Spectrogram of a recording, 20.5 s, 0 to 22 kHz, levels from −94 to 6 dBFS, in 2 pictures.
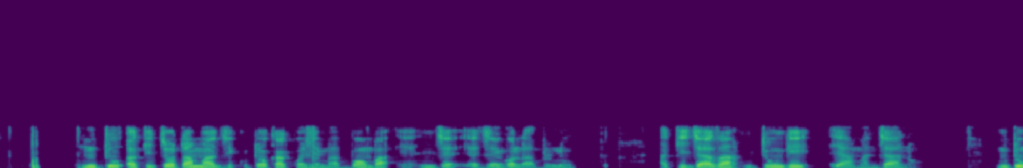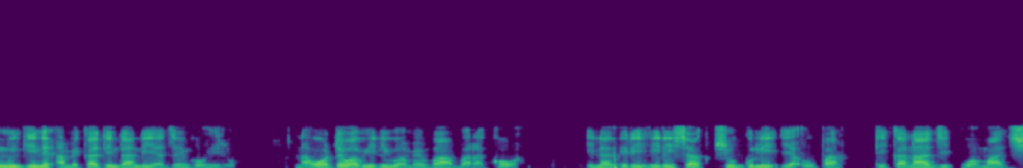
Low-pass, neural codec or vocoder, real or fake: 5.4 kHz; vocoder, 22.05 kHz, 80 mel bands, Vocos; fake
